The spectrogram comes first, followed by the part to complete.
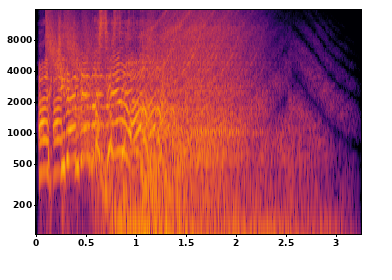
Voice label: resonance jp; weiss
